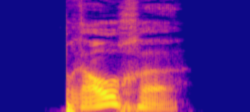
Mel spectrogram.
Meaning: inflection of brauchen: 1. first-person singular present 2. first/third-person singular subjunctive I 3. singular imperative
- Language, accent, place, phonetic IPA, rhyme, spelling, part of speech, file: German, Germany, Berlin, [ˈbʁaʊ̯xə], -aʊ̯xə, brauche, verb, De-brauche.ogg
